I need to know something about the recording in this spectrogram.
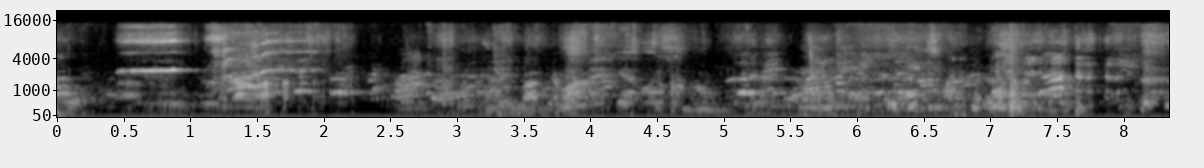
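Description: People murmur and chat in the background outdoors.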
